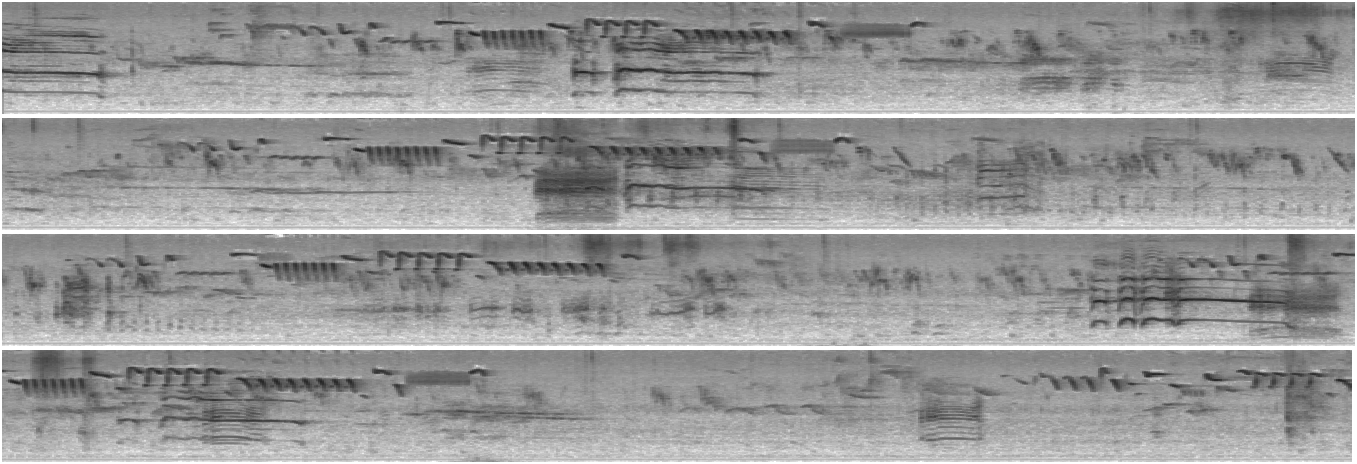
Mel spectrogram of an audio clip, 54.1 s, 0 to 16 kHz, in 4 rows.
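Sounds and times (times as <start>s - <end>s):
rooster crowing: 0.0s - 1.2s, 2.1s - 7.8s, 18.9s - 21.8s, 37.9s - 40.5s, 41.4s - 43.7s, 44.6s - 46.6s
small birds chirping: 1.0s - 54.0s
chickens clucking: 20.5s - 29.4s, 30.8s - 38.1s.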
